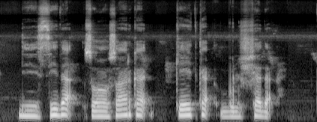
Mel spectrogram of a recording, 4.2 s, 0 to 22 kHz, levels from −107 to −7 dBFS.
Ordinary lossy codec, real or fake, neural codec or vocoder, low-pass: none; real; none; none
